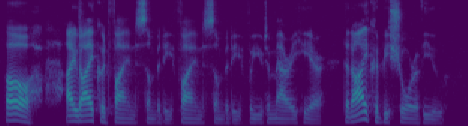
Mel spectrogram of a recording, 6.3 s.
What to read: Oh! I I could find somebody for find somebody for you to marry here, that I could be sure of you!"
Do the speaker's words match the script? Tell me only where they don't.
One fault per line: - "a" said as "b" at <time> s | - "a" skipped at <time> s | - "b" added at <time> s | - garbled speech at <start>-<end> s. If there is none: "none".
none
